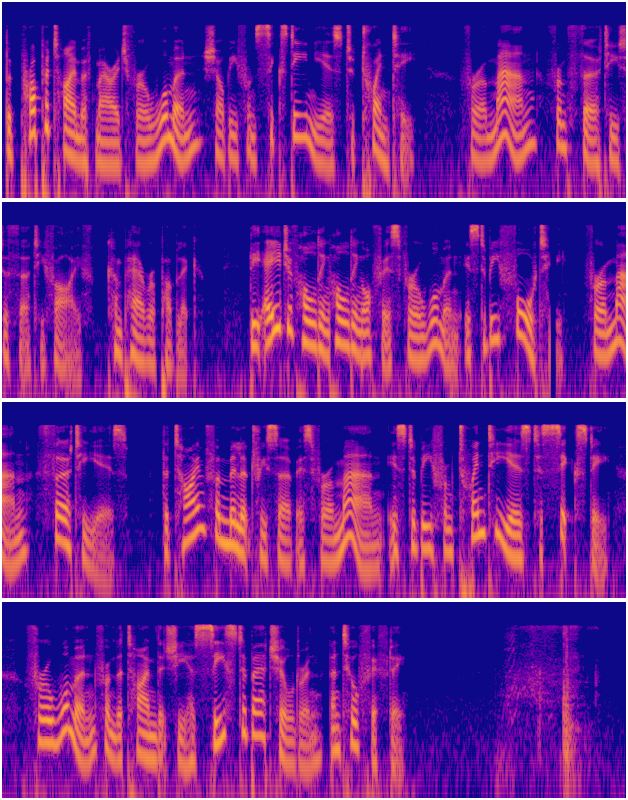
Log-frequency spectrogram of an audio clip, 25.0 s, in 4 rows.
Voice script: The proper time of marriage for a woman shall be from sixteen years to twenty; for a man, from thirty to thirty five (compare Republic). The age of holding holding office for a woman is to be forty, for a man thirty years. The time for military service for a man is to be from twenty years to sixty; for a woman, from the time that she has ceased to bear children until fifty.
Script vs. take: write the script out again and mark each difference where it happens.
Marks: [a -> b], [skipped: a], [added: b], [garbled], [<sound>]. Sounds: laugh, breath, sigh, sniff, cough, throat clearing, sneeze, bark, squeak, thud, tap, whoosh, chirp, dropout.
The proper time of marriage for a woman shall be from sixteen years to twenty; for a man, from thirty to thirty five (compare Republic). The age of holding holding office for a woman is to be forty, [dropout] for a man thirty years. The time for military service for a man is to be from twenty years to sixty; for a woman, from the time that she has ceased to bear children until fifty. [squeak]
